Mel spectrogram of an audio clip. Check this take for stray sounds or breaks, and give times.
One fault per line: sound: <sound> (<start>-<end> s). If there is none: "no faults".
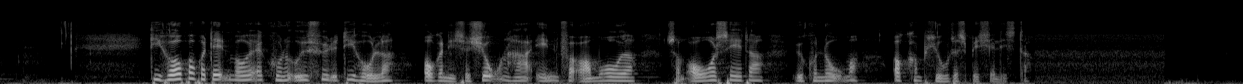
no faults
